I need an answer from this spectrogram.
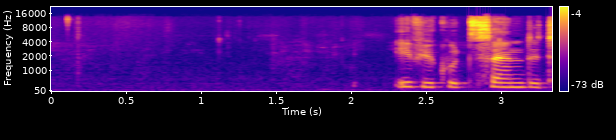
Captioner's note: speaking French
